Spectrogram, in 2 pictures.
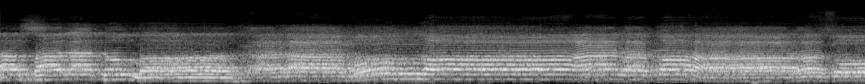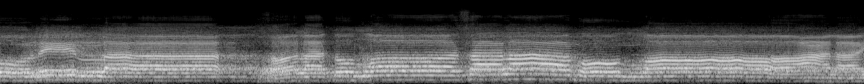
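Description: A congregation of men chanting a salawat to the Prophet together in a slow melody, holding long notes and gliding between them.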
